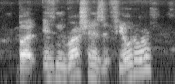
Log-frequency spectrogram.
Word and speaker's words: Fedor: I'm like, "Yeah, well that's kind of the accepted American pronunciation of Fodor, though." So, I I wanted to ask you if it was Fodor.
